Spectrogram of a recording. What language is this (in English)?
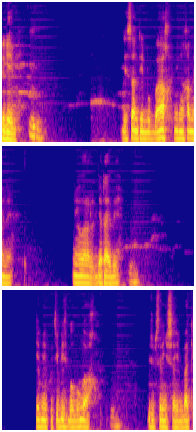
Arabic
